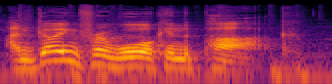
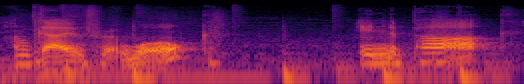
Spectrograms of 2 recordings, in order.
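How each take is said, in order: First: A loud, twangy voice with lively rising and falling pitch. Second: A quiet, breathy, creaky voice with flatter pitch. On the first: This is the speaker's natural voice. "in my natural accent, ... So that's loud, with a British accent, going up and down a lot" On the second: The voice is disguised, like a much older man. "now we try switching all those to the opposite"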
